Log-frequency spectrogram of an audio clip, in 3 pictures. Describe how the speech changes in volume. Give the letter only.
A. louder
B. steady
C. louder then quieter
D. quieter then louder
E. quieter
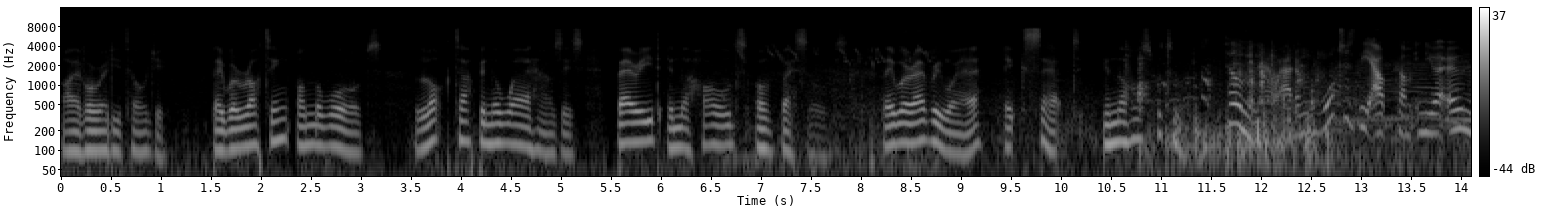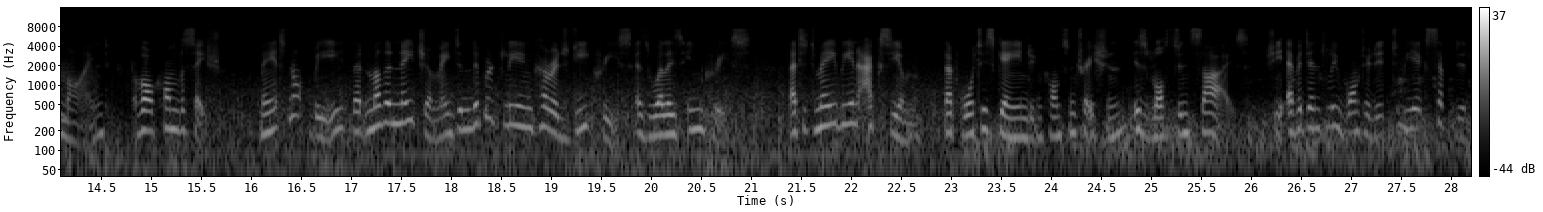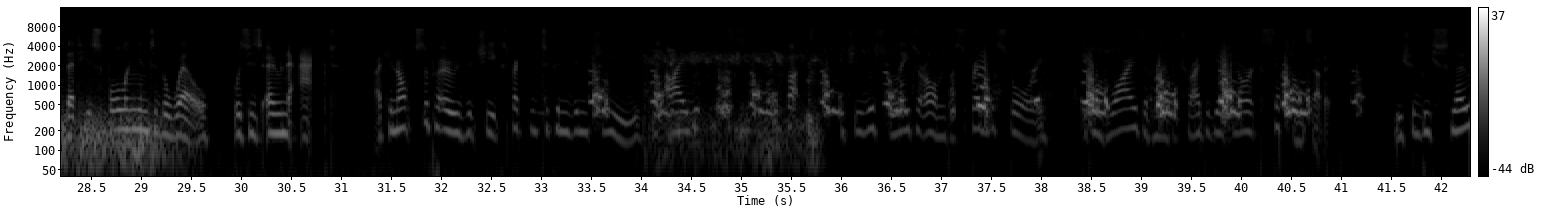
E.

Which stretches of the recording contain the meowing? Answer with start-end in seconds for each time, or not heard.
not heard.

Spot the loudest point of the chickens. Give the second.
12 s.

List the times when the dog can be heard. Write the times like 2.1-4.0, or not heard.
33.0-41.2.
